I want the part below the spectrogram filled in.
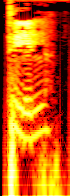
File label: to, swedish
